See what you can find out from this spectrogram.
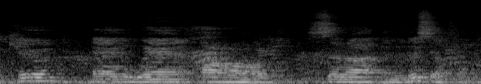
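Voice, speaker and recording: A man's voice: medium pitch, slow pace. A man in his thirties giving a spoken English test as a teacher, putting short, simple questions and repeating them to prompt. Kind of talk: oral exam questioning, slow and simple classroom speech. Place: small indoor test room. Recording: echoey room, distant mic, noisy.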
